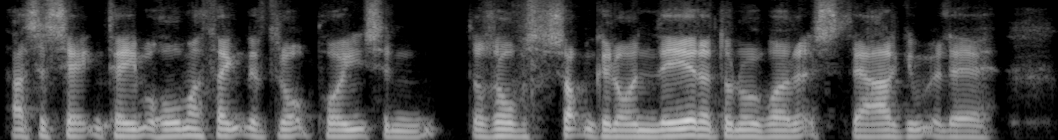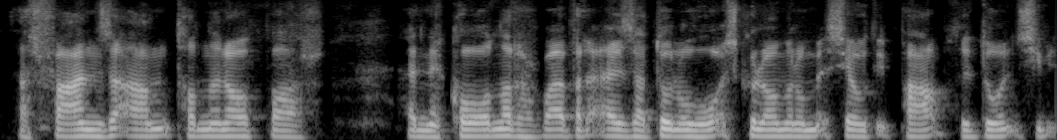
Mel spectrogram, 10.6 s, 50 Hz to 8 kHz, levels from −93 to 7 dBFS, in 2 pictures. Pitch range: 130-140 Hz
